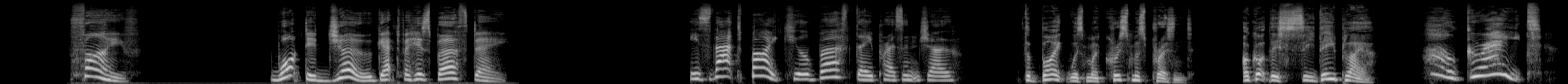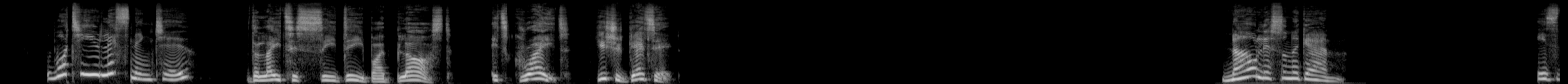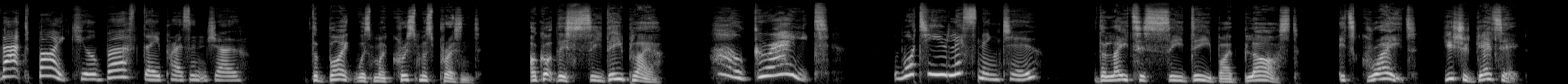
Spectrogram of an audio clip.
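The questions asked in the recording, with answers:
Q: What did Joe get for his birthday?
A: a CD player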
